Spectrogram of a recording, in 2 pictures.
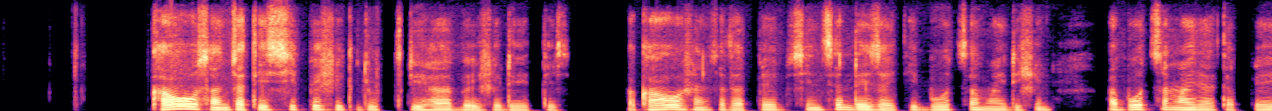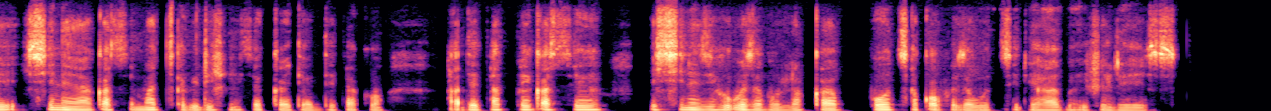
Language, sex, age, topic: Gamo, male, 18-24, government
